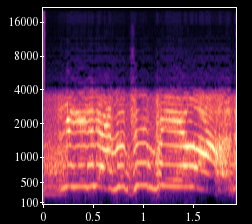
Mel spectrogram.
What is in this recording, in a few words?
damaged pilot, mood high, speech ru; War Thunder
